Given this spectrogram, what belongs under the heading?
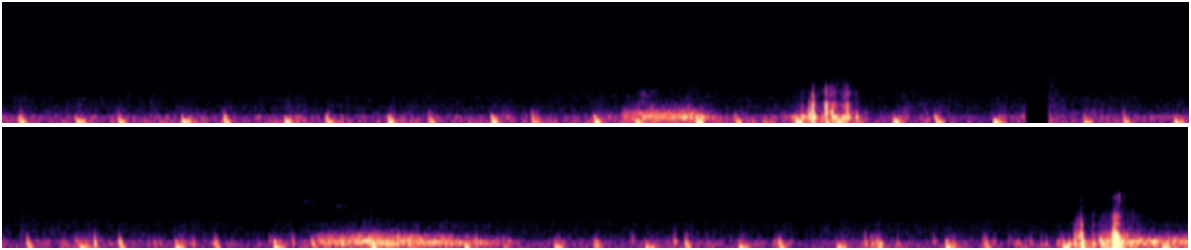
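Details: Female heart auscultated with different stethoscopes: soft, regular lub-dub heartbeats with occasional rubbing and handling noise; normal heart sounds.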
